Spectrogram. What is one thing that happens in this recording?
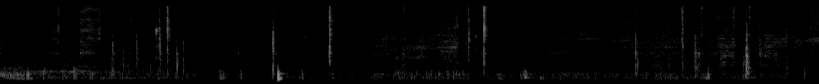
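A metal putty knife scrapes along a wall.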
